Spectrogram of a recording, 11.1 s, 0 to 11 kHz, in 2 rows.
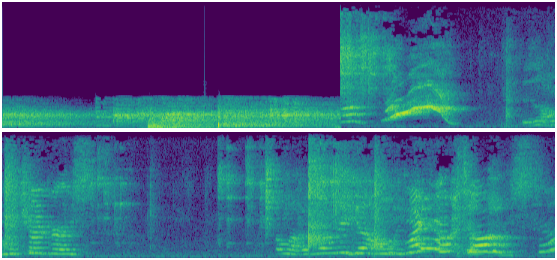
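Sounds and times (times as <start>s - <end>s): children talking and exclaiming: 3.4s - 6.5s, 8.2s - 11.0s.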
